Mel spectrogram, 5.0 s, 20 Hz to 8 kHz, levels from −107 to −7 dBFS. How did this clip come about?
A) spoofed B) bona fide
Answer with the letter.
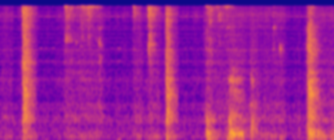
A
